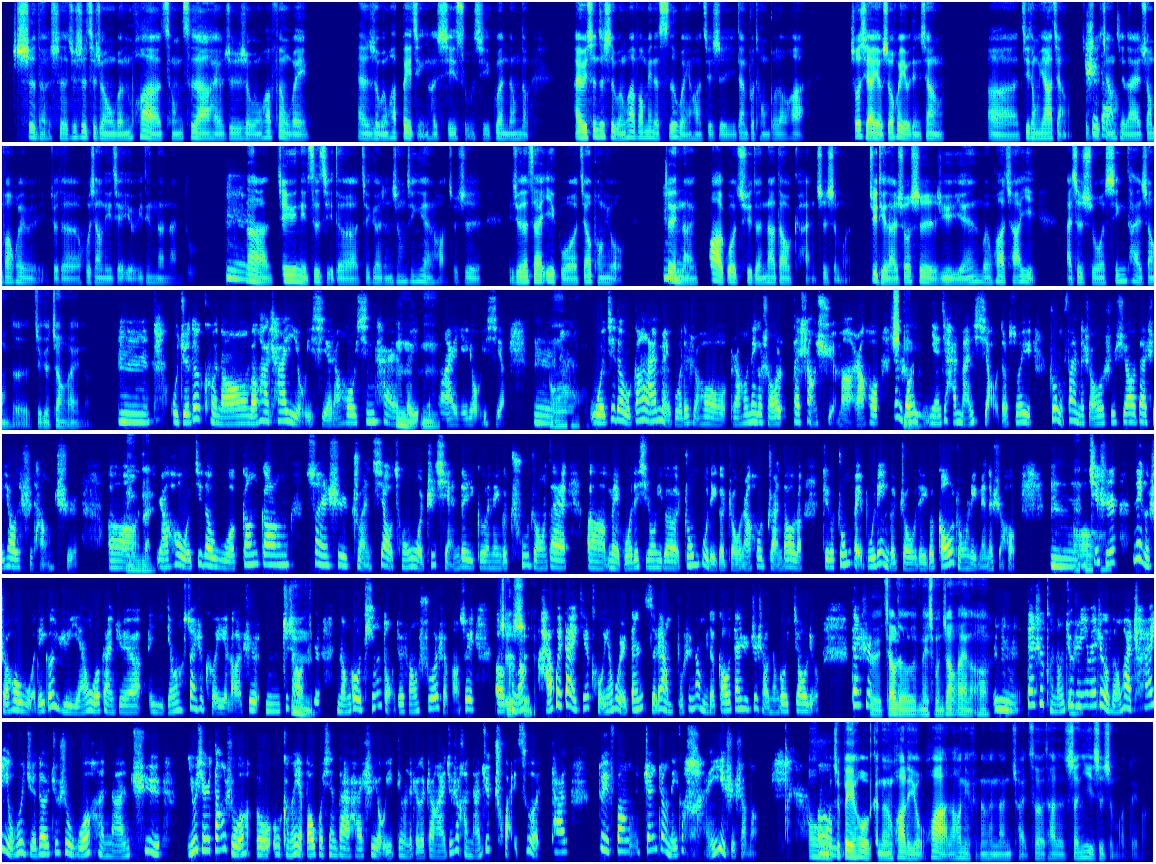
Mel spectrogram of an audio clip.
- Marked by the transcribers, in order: other background noise; tsk
- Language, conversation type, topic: Chinese, podcast, 在异国交朋友时，最难克服的是什么？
